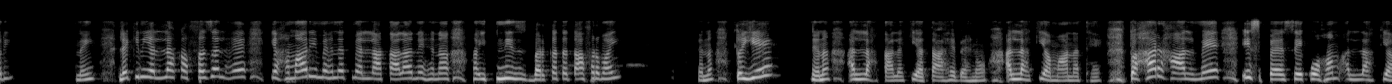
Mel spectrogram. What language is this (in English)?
Urdu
